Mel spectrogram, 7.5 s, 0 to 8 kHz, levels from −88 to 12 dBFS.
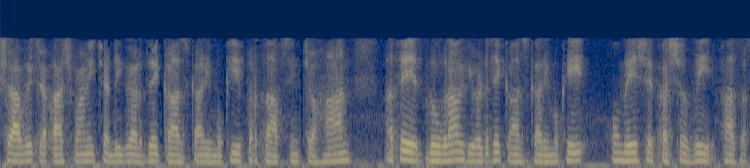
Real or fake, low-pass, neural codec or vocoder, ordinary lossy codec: fake; 7.2 kHz; codec, 16 kHz, 1.1 kbps, Voila-Tokenizer; AAC, 16 kbps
